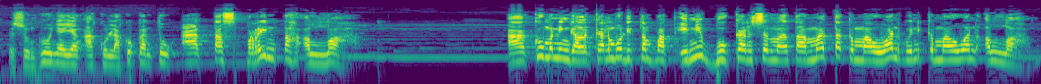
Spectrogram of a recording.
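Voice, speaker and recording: A man playing a steadfast prophet who calmly and firmly tells his wife he must leave by God's command. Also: high-pitched, normal speed, soft background music, close to an everyday voice. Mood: reassuring. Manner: calm, firm, reassuring. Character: steadfast prophet, a man, calm and firm, obeying God.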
